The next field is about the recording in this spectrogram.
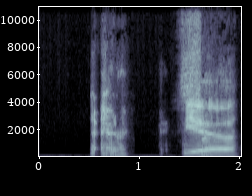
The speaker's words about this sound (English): Sorry, I ate some spicy chicken, so I'm like, that's why I'm clear my throat.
